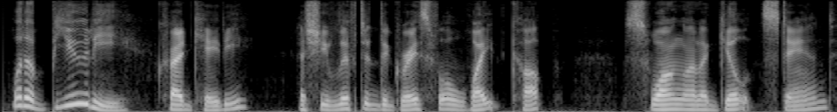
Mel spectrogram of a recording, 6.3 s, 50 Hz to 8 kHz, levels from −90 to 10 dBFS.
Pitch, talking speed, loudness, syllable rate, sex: 140 Hz, 160 wpm, -19 LUFS, 4.4 syllables/s, male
